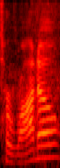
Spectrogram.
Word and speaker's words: Toronto: I was told actually by a tweet it's pronounced Toronto with no uh no T oh yeah today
